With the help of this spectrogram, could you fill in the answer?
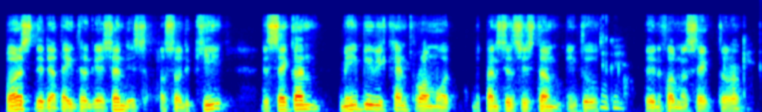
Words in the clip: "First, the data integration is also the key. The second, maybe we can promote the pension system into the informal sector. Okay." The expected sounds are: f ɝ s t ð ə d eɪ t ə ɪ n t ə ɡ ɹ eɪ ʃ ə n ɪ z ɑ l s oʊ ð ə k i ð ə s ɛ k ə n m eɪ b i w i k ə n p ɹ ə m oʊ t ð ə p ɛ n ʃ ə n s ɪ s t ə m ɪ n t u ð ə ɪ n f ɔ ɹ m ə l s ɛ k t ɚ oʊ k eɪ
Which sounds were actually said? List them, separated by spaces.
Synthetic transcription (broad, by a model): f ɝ s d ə d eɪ t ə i n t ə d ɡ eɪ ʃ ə n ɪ s ɑ l s oʊ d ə k i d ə s ɛ k ə n m eɪ b i w i k ə n p ɹ ə m oʊ t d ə p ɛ n s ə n s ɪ s t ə m ɪ n t u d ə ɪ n f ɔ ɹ m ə s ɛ k t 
